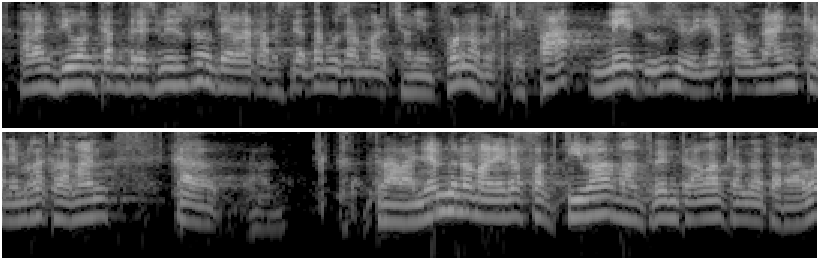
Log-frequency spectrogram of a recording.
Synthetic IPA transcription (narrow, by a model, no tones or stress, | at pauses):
aɾənzðiwəŋkamt̪ɾɛzmezusnot̪enəmləkəpasit̪at̪d̪əp̬uzamːaɾt͡ʃauniɱfoɾməpɾɔskɛfamezuzjoðiɾiəfaunaɲkənɛmrəkləman | kə | t̪ɾəβəʎɛmd̪unəməneɾəːfəkt̪iβ̞əːməlˠt̪ɾɛnt̪ɾaməlˠkamd̪ət̪ərəɣo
